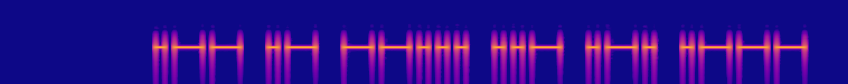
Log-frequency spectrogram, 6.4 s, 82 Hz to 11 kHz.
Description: Morse code, heard as a keyed tone, about 17 wpm, 700 Hz. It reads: WA7URJ
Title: USA Call Signs 17wpm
